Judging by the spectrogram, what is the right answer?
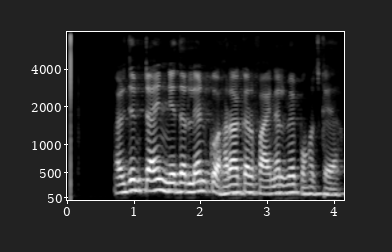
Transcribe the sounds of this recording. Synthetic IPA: ɐɾd͡ʒə̃ɳʈaːɪnːeːd̪əɾlɛ̃ːɳɖkoɦɐɾakəɾfaːɪnəlmẽpɐɦʊ̃t͡ʃɡɐjaː

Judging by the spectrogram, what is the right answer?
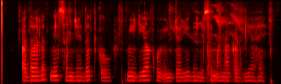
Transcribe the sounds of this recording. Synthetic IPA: ɐd̪aːlət̪nesɐ̃ɲd͡ʒeːd̪ət̪komiːɖijakoɪ̃ɳʈəɾjud̪eːnesemɐnakɐɾd̪ijaɦɛː

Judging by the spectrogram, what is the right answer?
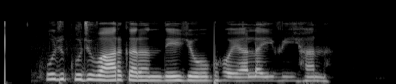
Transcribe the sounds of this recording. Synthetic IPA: kʊd͡ʒkʊd͡ʒʋaːɾkəɾənd̪eːjoːɡɦoːjaːləiːʋiːɦən

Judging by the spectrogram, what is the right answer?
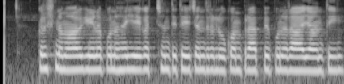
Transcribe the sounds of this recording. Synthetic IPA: kɾɪʃɳɐmaːɾɡeːnɐpʊnɐɦɐjeːkɐtːʃʰɐ̃nt̪it̪ʰeːt͡ʃɐ̃nd̪ɾɐloːkɐmpɾaːpjɐpʊnɐɾaːjaːnt̪i

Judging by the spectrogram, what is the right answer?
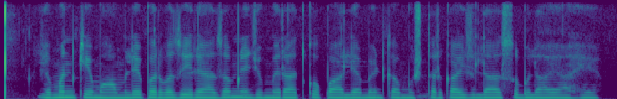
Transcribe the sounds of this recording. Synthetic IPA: jɐmənkemʊaːmlepɐɾʋɐziːɾeaːzəmned͡ʒʊmːeːɾaːt̪kopaːɾlaːmẽɳʈkamʊʃt̪əɾkaɪd͡ʒlaːsbʊlaːjaɦɛː

